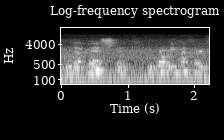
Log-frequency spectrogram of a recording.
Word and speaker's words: Budapest: we don't say Budapest, you have to shh a little bit, so it's Budapest. That is the original name, or that's the original way to pronounce the city here.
